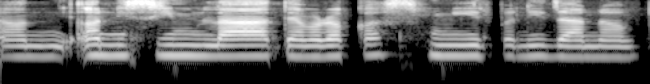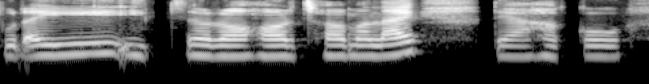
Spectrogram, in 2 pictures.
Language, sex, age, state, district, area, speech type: Nepali, female, 30-45, West Bengal, Jalpaiguri, urban, spontaneous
